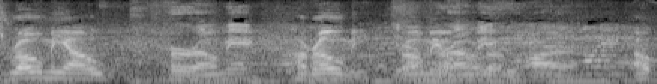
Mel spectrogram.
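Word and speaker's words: Hiromi Uehara: Hiromi Uhara. Oh, Hiromi Ohara. Uhara, yeah. How do you spell that?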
